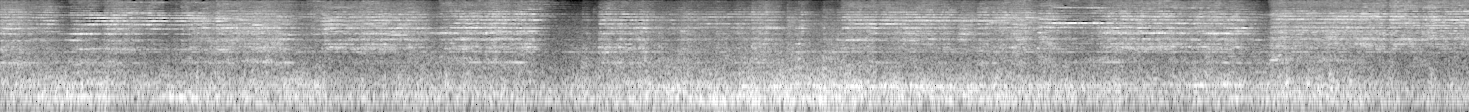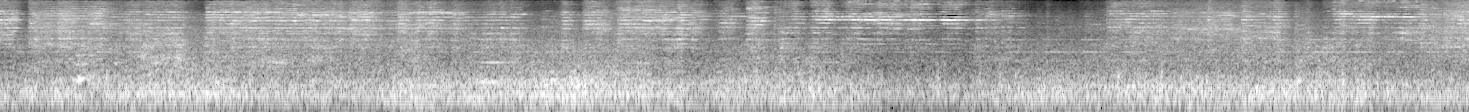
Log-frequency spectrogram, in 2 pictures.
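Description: BNSF coal train's open-top coal cars rolling past at close range: a steady rumble of steel wheels on rail, with several high-pitched wheel squeals held throughout and scattered knocks from the wheels.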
